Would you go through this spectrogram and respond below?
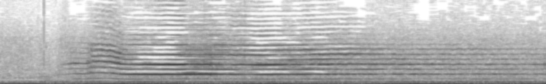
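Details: Humpback whale singing off Bermuda, one whale making every sound, heard at its natural speed and pitch: a short rising squeal that levels into a long, steady, high harmonic tone over a low rumbly hum.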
